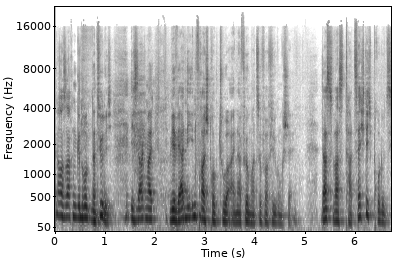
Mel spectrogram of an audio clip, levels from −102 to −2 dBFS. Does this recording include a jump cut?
no; 0 cuts

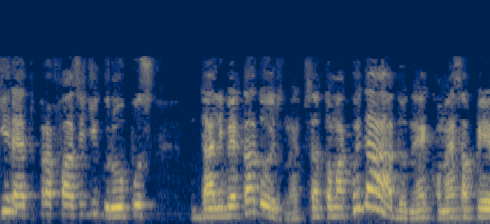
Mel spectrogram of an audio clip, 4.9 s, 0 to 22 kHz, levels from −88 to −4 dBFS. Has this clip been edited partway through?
no; 0 cuts

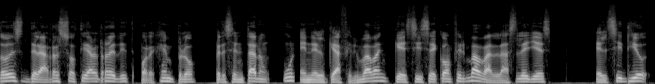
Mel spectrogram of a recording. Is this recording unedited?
no; 2 cuts; at 2.0 s, 2.9 s

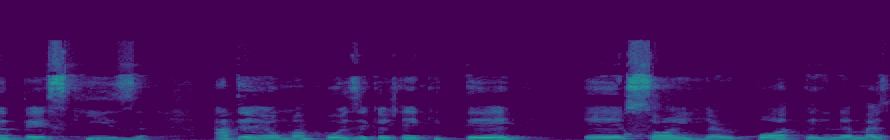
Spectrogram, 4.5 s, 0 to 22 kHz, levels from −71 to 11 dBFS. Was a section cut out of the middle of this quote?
yes; 3 cuts; at 1.2 s, 2.0 s, 3.1 s

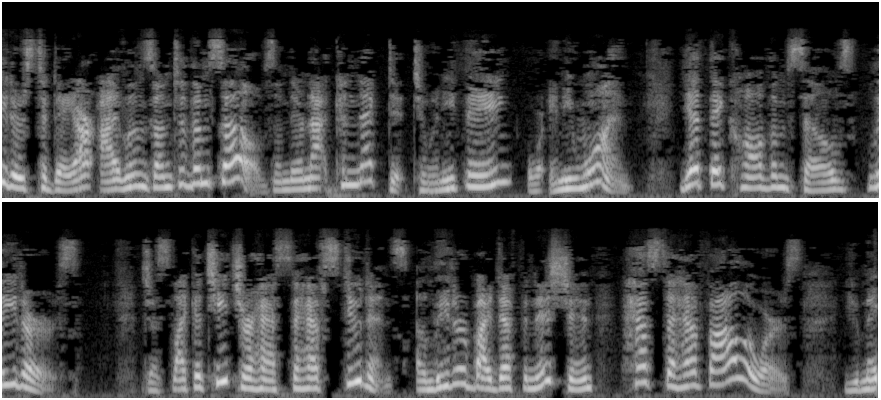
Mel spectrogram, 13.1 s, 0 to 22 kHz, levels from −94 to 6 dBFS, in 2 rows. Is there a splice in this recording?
no; 0 cuts

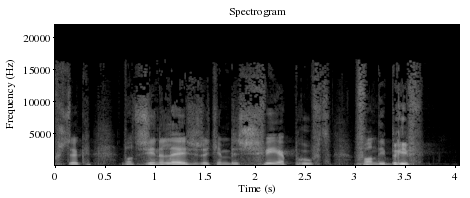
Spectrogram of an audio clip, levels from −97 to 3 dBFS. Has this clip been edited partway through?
yes; 1 cut; at 1.7 s

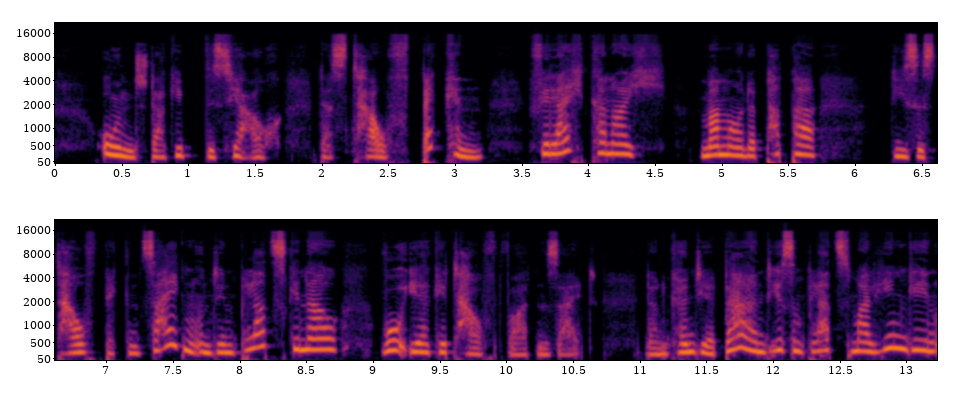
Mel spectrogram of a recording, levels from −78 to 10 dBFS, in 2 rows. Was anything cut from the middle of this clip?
no; 0 cuts

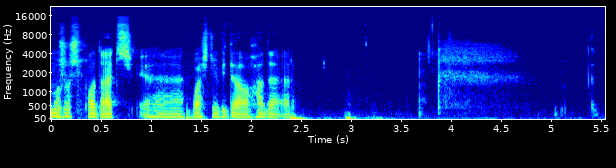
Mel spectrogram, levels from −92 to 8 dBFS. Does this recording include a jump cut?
yes; 1 cut; at 1.4 s

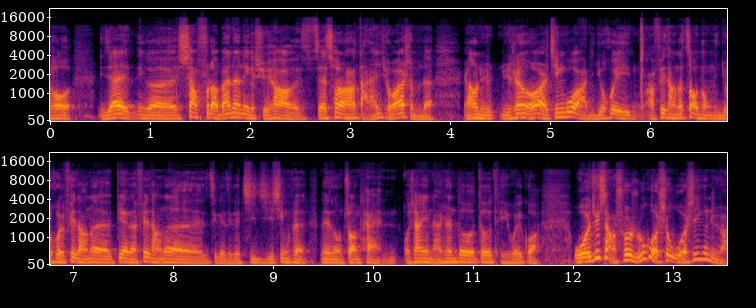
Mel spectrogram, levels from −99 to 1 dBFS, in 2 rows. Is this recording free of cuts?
no; 1 cut; at 9.4 s

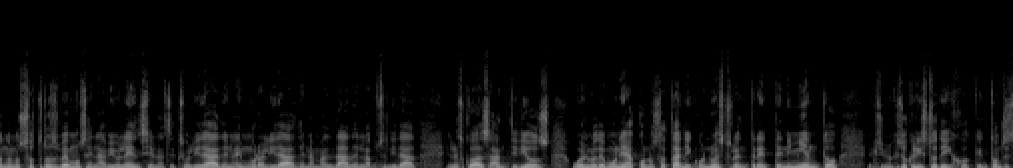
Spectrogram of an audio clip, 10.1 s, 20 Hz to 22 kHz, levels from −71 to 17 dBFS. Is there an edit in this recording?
no; 0 cuts

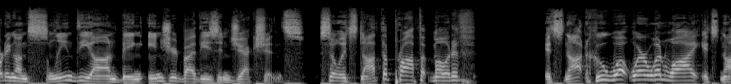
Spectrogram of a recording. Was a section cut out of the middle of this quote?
yes; 1 cut; at 3.1 s

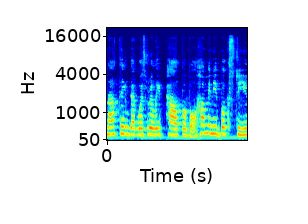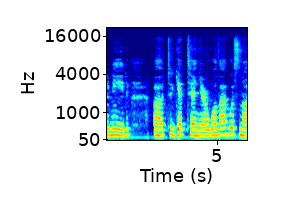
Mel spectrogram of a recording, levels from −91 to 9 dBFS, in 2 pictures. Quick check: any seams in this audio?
no; 0 cuts

